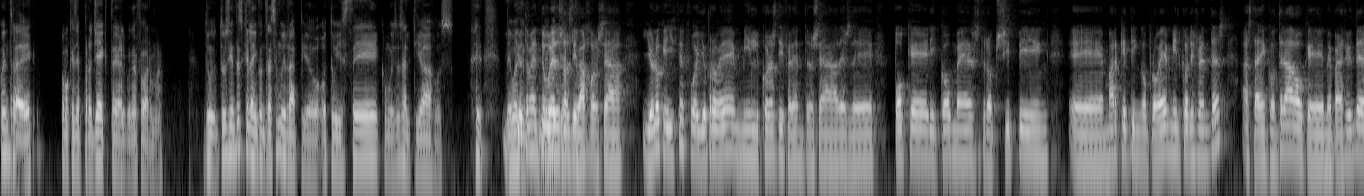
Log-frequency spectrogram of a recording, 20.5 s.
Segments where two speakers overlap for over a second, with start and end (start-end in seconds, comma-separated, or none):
7.6-8.8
